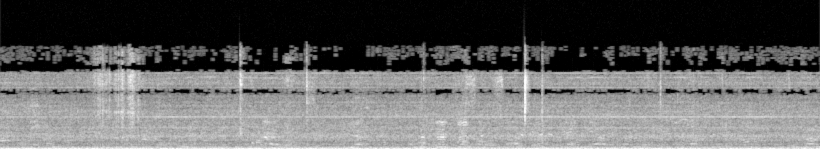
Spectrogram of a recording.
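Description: Turbofan jet engines rumble as heard from inside an airliner cabin rolling down the runway after landing.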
